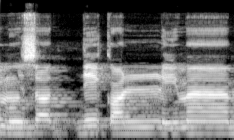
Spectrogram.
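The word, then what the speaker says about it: مُصَدِّقًا لِمَا: Untuk kata musaddiqon bertemu lam kita masukin ya dengan ke lamnya kemudian tanpa dengungan. Musaddiqon lima. Jadi jangan dibaca musaddiqon lima, itu kan jelas. Atau dibacanya dimasukkan ke lamnya tapi tidak dengung. Tapi dengung, mohon maaf, tapi dengung musaddiqon lima ya salah. Jadi kayak gini tanpa dengungan ya.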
